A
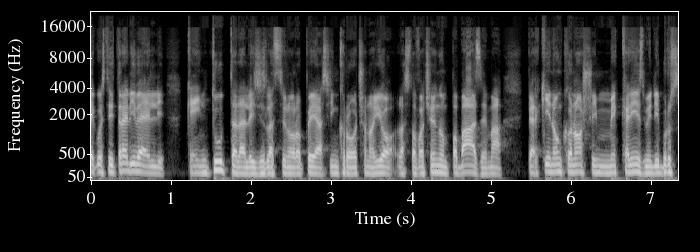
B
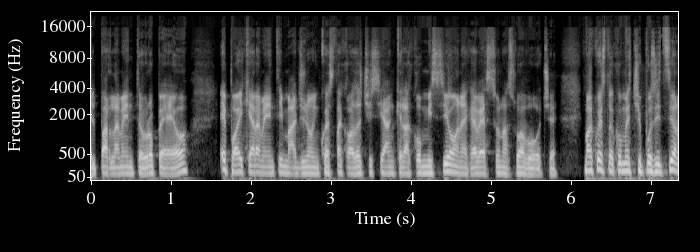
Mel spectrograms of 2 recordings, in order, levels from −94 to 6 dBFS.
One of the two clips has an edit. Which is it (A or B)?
B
